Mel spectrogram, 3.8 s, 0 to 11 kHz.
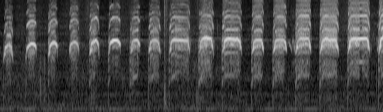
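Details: Close osprey at its nest in Charlo, Montana, captured by a nest cam on an August 2018 evening, giving a loud, insistent string of clear whistled cheeps, about four per second and steadily strengthening.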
